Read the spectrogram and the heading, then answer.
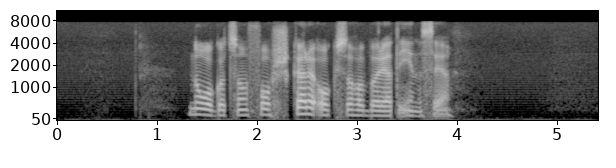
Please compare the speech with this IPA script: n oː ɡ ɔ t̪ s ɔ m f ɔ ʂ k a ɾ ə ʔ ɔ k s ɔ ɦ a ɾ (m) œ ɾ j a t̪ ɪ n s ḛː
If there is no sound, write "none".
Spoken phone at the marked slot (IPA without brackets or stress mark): b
